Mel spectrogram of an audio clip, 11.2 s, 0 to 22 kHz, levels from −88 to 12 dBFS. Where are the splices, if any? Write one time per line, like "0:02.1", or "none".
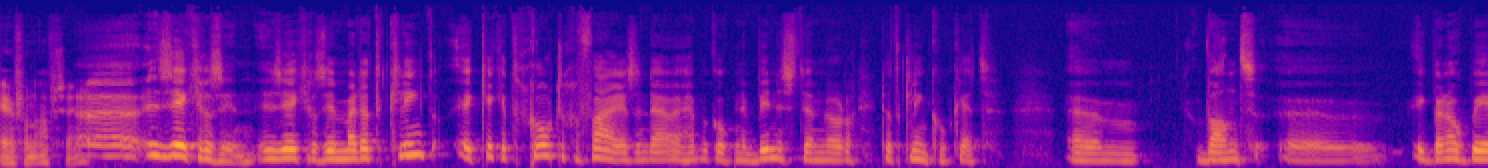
0:05.5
